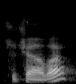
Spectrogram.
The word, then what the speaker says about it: Suceava: Suceava. Suceava. That's the right pronunciation, yeah.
